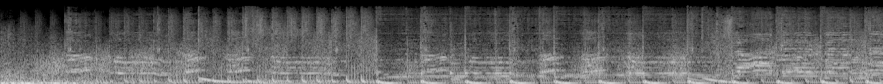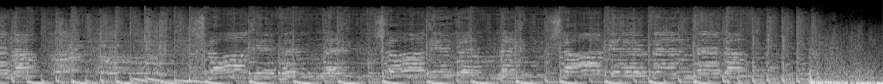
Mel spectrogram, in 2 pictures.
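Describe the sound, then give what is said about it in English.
A Eurovision-themed show jingle plays: loud, driving music with a heavy, steady pounding beat and layered instruments that runs without a break for well over a quarter of a minute. “You are listening to Eurovision Legends. Today with a starstruck Emil Löfström. Fire up the jingle!”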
